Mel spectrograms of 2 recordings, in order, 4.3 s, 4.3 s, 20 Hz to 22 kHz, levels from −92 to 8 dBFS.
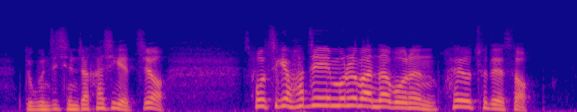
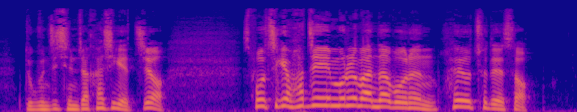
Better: second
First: muffled; very; fading above 2 kHz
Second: none

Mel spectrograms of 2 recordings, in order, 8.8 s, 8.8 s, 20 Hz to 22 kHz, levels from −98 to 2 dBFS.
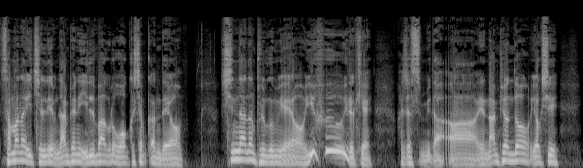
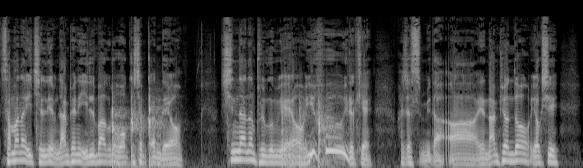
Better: first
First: none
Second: door banging; noticeable; from 1.5 to 5 s; peak 3 dB below the speech

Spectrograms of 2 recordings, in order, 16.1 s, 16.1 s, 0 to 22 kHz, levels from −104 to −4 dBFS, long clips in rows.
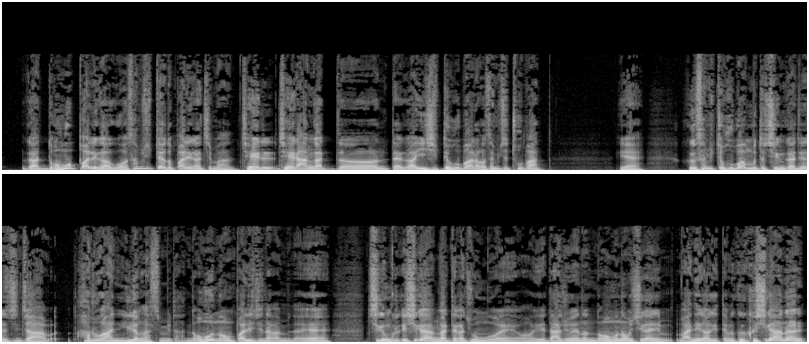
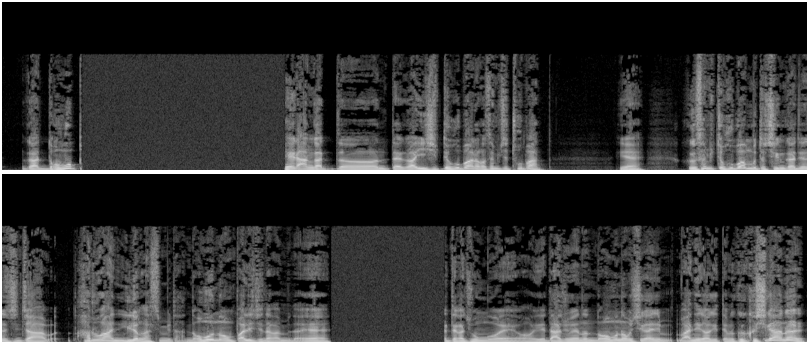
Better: first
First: none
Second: audio cutting out; at 1 s for 2 s and at 11 s for 1 s

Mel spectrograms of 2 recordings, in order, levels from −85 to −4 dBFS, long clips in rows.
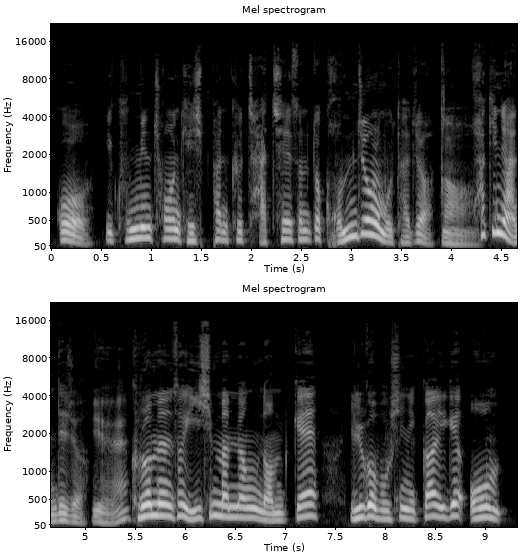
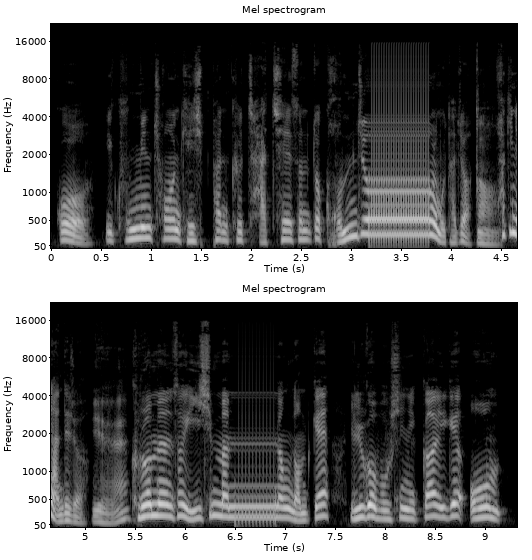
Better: first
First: none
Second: audio freezing; at 3 s for 0.5 s and at 6.5 s

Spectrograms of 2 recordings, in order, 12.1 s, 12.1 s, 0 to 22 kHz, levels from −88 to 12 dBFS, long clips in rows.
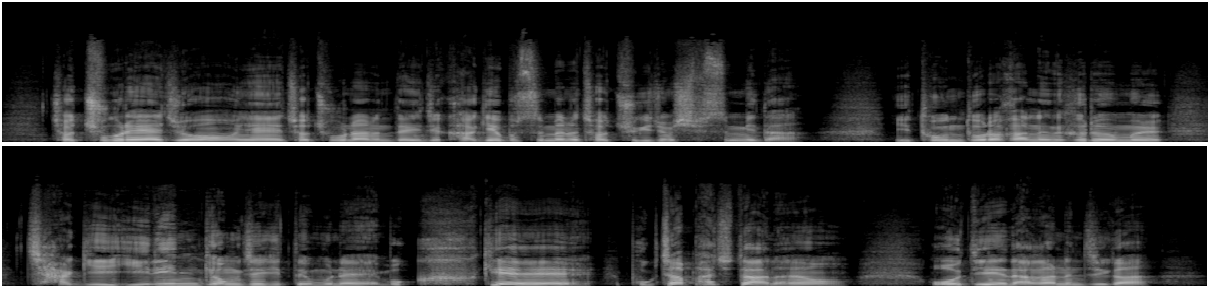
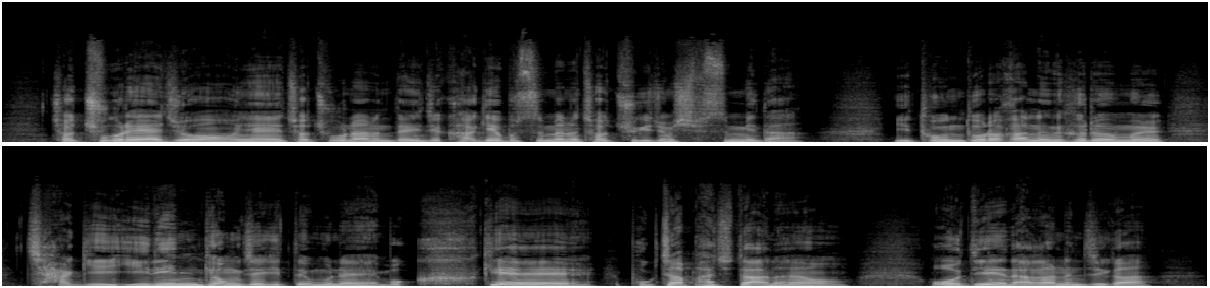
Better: second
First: thin; very; fading below 350 Hz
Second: none

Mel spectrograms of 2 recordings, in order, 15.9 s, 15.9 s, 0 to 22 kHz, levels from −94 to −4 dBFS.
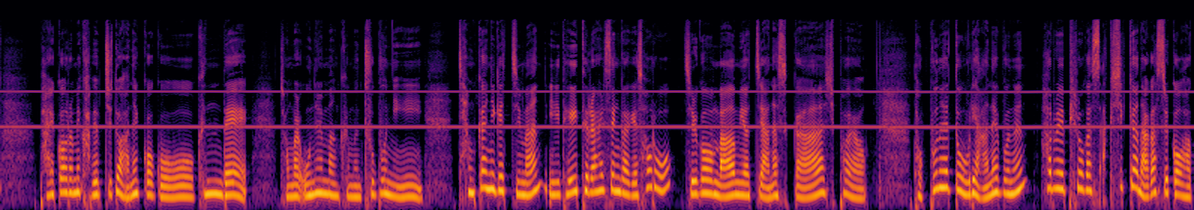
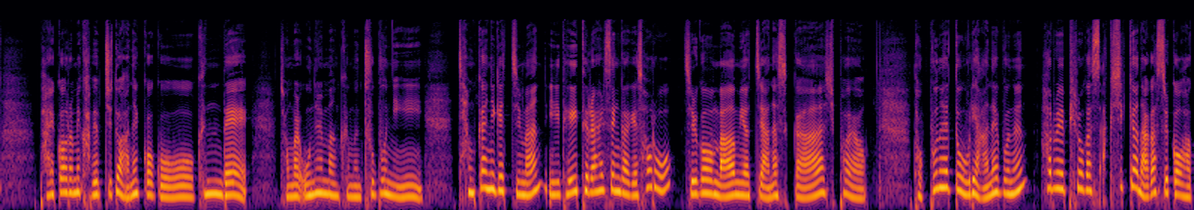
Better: second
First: high-pitched whine; faint; throughout; 2 kHz, 20 dB below the speech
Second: none

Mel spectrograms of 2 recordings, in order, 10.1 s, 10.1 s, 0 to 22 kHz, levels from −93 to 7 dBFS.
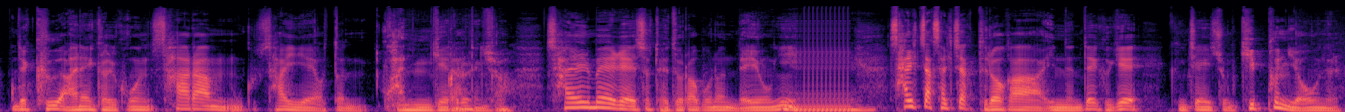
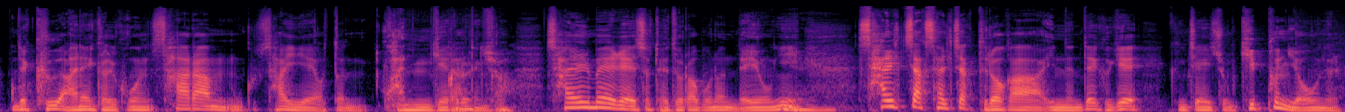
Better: second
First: audio freezing; at 6 s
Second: none

